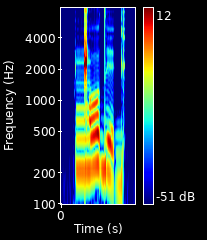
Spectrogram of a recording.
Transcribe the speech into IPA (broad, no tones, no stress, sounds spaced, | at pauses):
ŋ͡ǁ ɔ d̪ e ɡ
